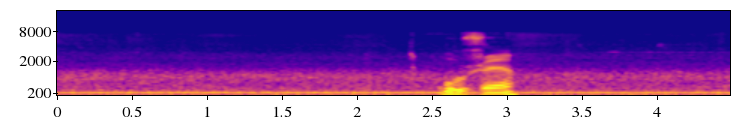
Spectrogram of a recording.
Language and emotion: Russian, neutral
